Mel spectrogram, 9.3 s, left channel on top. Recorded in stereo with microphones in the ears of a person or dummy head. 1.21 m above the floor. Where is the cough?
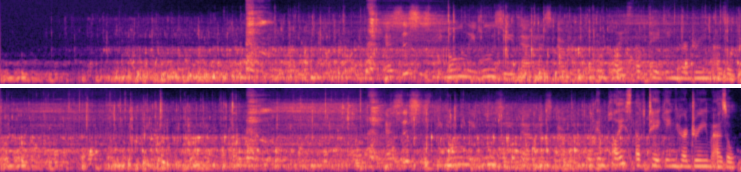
85° left, 4 m.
